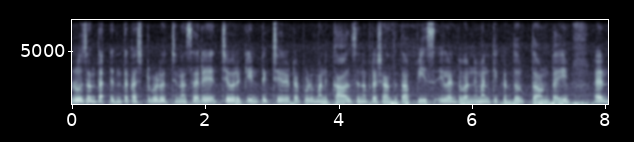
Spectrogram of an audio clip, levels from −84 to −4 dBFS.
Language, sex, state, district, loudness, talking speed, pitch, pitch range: Telugu, female, Andhra Pradesh, Srikakulam, -18 LUFS, 125 wpm, 220 Hz, 215-230 Hz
